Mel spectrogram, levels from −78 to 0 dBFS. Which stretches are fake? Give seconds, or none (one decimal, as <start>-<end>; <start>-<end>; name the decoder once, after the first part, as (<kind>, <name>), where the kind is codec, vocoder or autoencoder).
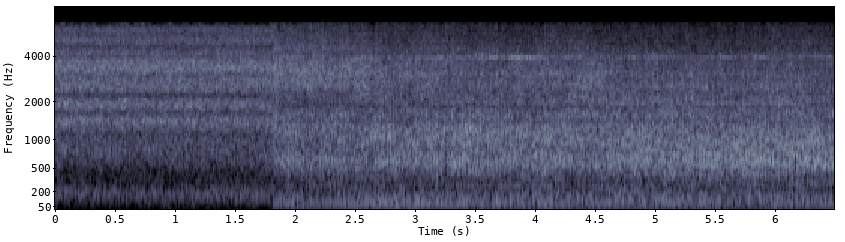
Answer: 2.4-3.0 (vocoder, Vocos)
